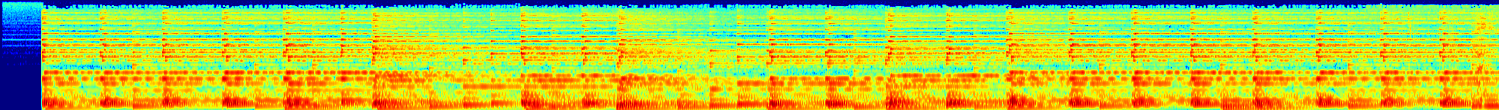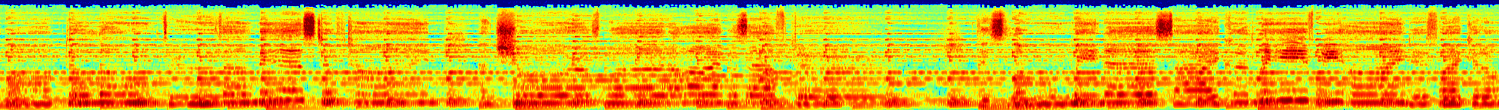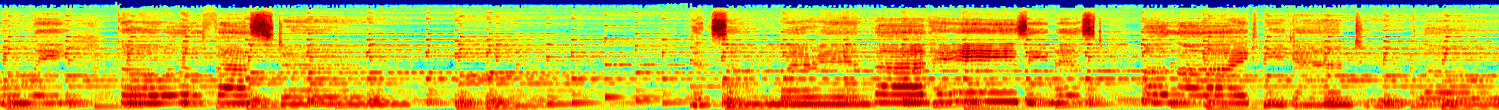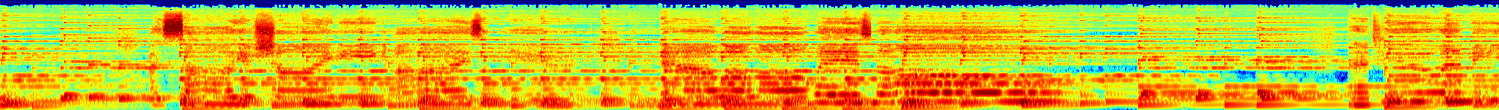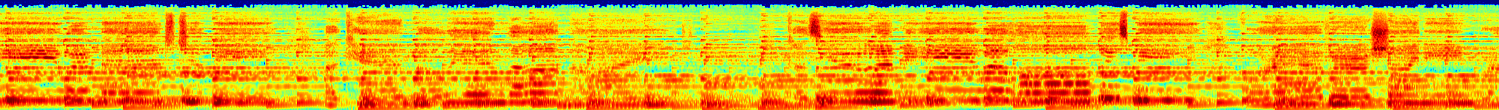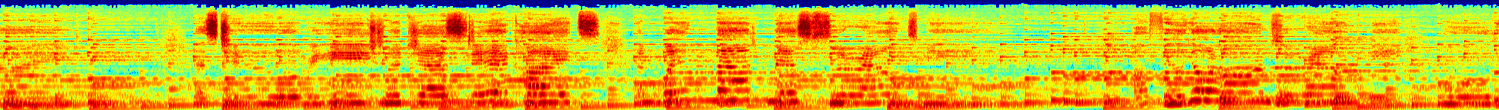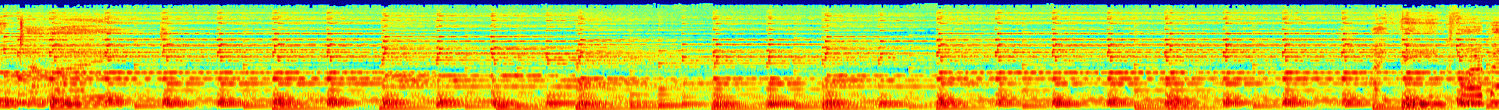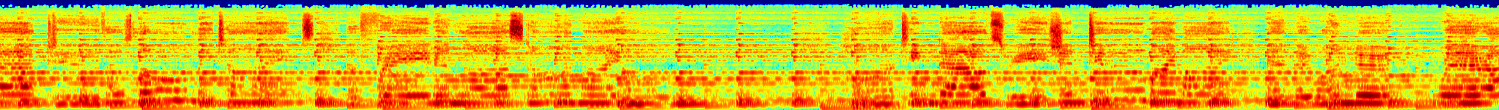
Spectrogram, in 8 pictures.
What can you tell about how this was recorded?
This song was written for my assignment for this class. It was sung at an end of term recital.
